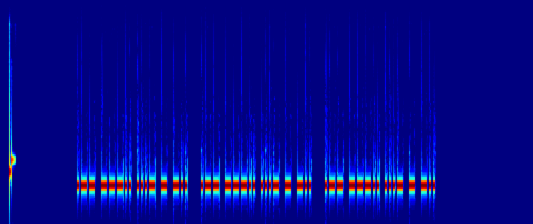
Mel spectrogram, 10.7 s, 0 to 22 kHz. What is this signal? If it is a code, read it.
Morse code, heard as a keyed tone, about 30 wpm, 700 Hz. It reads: W8VTD W8VTD W8VTD
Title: USA Call Signs Repeated 3x 30wpm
